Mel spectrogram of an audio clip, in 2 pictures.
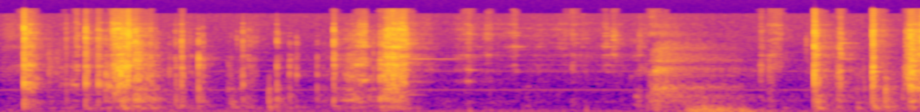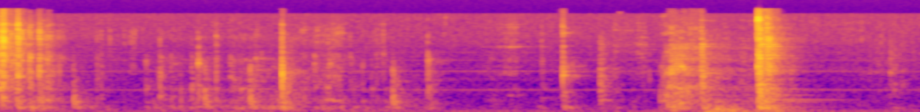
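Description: Aluminium test strips scraping and clattering against the jaws of a bench vice as they are set in and the vice handle is turned to clamp them. Irregular short scrapes and knocks come in about half a dozen bunches, with quiet gaps between.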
